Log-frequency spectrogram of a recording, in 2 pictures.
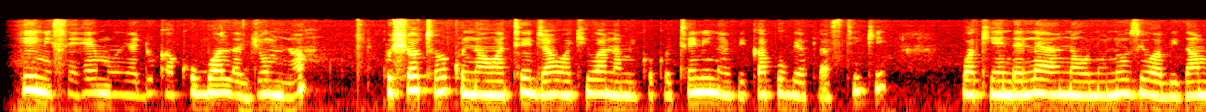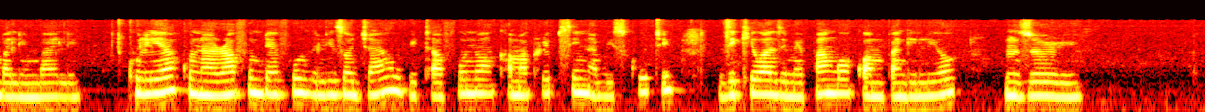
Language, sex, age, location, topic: Swahili, female, 18-24, Nairobi, finance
